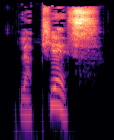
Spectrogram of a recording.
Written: piece

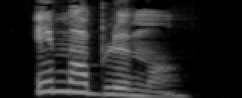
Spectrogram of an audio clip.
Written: aimablement

